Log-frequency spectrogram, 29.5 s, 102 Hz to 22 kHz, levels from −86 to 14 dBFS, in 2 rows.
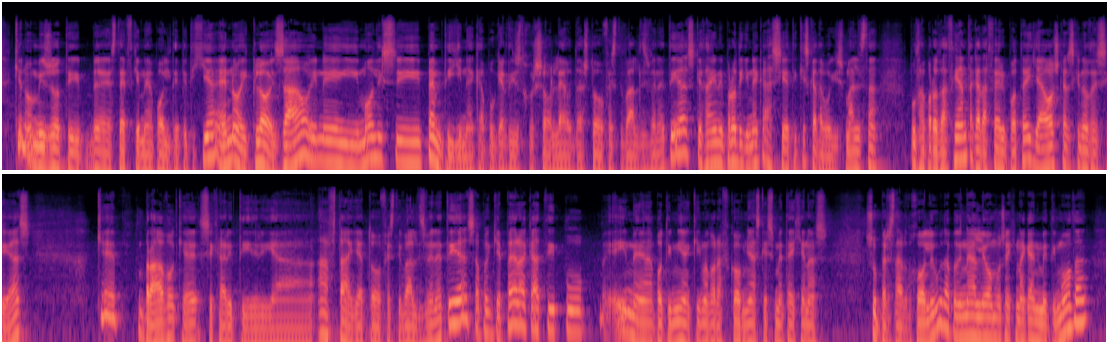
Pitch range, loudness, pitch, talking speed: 90-130 Hz, -19 LUFS, 100 Hz, 175 wpm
